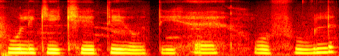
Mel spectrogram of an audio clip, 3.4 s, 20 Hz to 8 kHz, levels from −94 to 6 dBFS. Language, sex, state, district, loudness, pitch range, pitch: Hindi, female, Bihar, Patna, -17 LUFS, 190-205 Hz, 195 Hz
